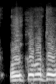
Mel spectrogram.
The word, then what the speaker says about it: ঐকমত্য: আচ্ছা, ঐকমত্যের উচ্চারণ বলছিলাম, উচ্চারণ অনেকে লিখে তাই না?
